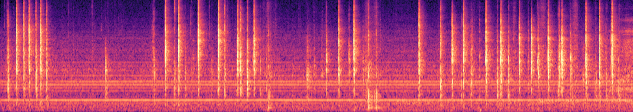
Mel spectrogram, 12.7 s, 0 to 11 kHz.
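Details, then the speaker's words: M&S Systems Model N350 1980s music intercom master station, after its failed bubble switches were replaced with new tactile switches. Each button is pressed to test it, giving crisp sharp clicks in quick irregular runs. All switches click normally. "okay i think they're all pushed down far enough let's try for the last time they all work they'll go click click click when you push them"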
